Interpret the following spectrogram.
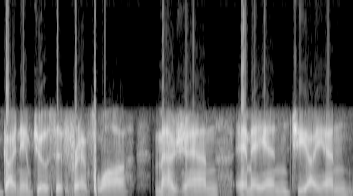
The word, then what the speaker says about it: Mangin: named Joseph Francois Mangin, M-A-N-G-I-N, now pronounced locally Mangin.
